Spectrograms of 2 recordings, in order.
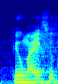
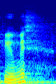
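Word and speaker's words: pumice: ठीक, प्यूमाइस लोग बोलते हैं, लेकिन प्यूमिस तो ये स्पेलिंग है, ध्यान रखना, प्यूमिस हिंदी में ध्यान रखना, स्कोरिया प्यूमिस।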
